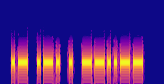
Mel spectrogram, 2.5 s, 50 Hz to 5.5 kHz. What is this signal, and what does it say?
Morse code, heard as a keyed tone, about 25 wpm, 600 Hz. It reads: ARE,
